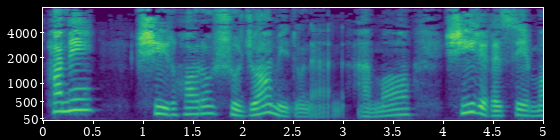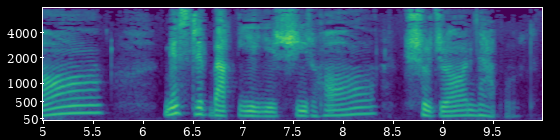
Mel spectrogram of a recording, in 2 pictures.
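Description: Gentle woman telling bedtime stories. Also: deep voice, sing-song, no echo, dull audio. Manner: gentle, affectionate, addresses children. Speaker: storyteller. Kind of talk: bedtime story narration for children. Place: radio studio.

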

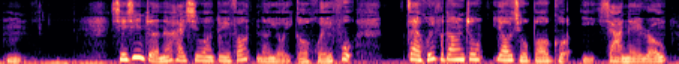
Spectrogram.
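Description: Lively husky woman co-hosting a radio lesson. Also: mid-range voice, normal speed. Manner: announces each new word, lively and prompting.

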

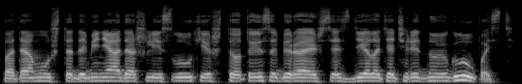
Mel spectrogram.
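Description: A woman's voice: low-pitched, little pitch movement, normal speed, smooth, no room sound, studio quality, natural voice. A woman voicing a strict, cold middle-aged male marquis who speaks in short, clipped lines in a storybook reading.

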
